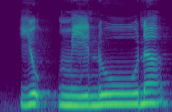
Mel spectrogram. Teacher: نو واو مدہ، نون کے زبر کو لمبا نہ کرے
